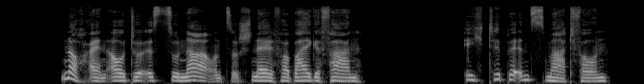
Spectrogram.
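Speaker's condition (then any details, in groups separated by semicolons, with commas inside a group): No condition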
